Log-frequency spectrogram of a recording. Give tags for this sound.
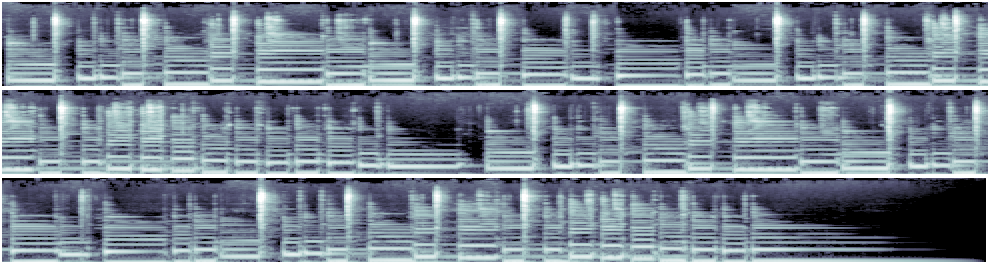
groove; acoustic; loop; guitar; bardolater; Rythm

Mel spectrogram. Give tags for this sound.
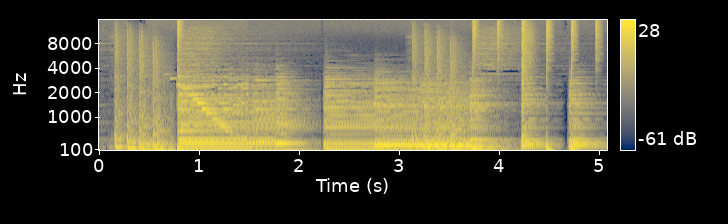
Music; Original; Piano; Sample; Song

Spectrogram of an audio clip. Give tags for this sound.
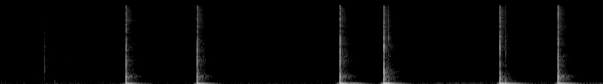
foley; golpe; sonido

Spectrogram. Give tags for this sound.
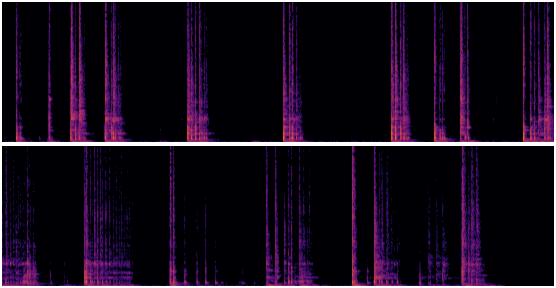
can; falling; aluminum; beer; handling; tin; soda; beverage; drink

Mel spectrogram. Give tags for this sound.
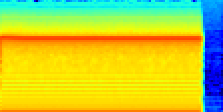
acid; bass; electro; psytrance; techno

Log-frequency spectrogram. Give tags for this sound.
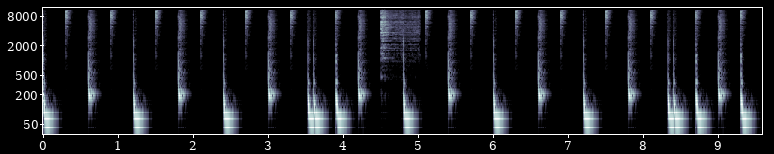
beat; hiphop; loop; drums

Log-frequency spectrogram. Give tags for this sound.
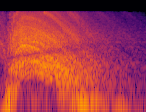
Spacecraft; Electronic; Futuristic-Machines; Space; Sci-fi; Futuristic; Noise; Take-off; Mechanical; Landing; Alien; UFO

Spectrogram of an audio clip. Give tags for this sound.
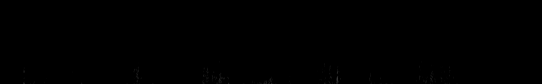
fabric; cloth; friction

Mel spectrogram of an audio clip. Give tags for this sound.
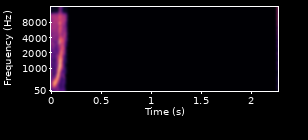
cute; little; old; school; sound

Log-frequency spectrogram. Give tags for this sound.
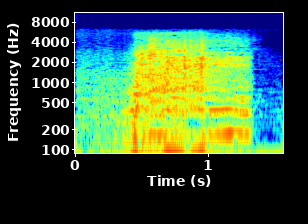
GARCIA; MUS153; ROAR

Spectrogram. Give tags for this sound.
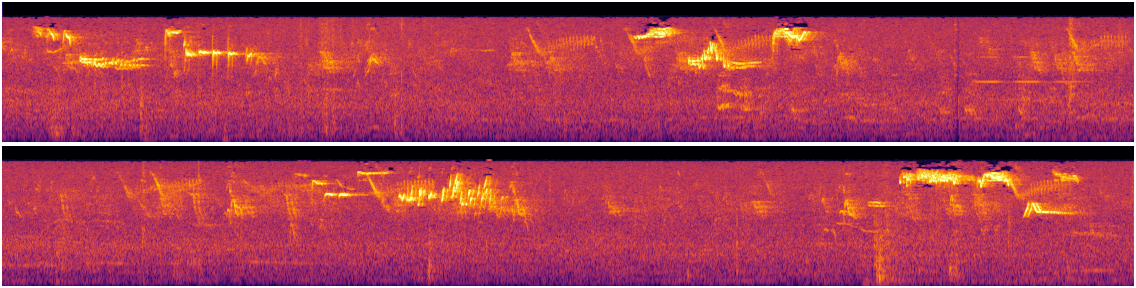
bird-song; garden; field-recoding; Robin; rural

